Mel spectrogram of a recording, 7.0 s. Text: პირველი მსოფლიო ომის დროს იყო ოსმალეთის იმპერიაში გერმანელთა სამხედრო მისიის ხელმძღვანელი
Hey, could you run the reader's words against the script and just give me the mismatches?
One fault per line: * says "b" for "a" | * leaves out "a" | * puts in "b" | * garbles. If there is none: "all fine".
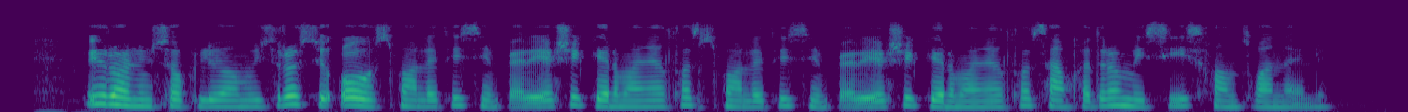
* puts in "ოსმალეთის იმპერიაში გერმანელთა"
